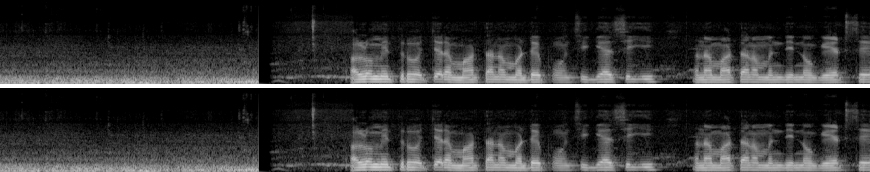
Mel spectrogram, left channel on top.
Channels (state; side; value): identical; both; correlation 1.00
